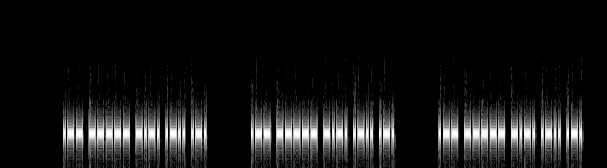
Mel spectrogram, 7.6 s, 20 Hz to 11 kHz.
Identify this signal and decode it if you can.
Morse code, heard as a keyed tone, about 46 wpm, 700 Hz. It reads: W0CLR W0CLR W0CLR
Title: USA Call Signs - 5 Characters - Repeated 3x - 45wpm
